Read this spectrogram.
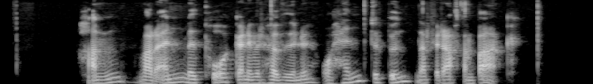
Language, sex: Icelandic, male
